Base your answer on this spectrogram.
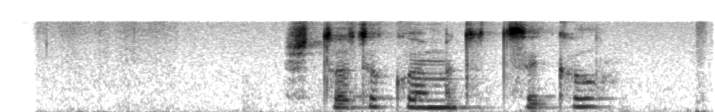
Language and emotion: Russian, sad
